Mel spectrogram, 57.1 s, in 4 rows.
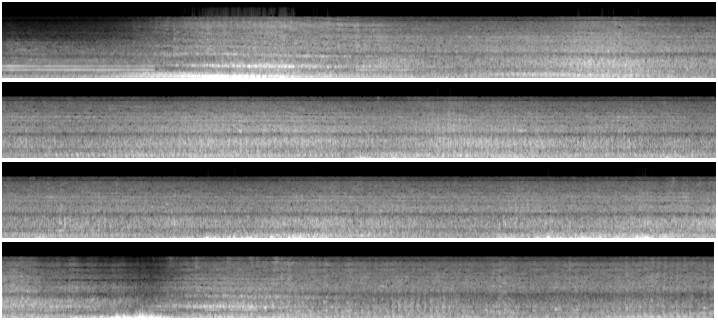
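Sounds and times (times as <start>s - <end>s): freight train wheels on rails: 1.2s - 57.0s.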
